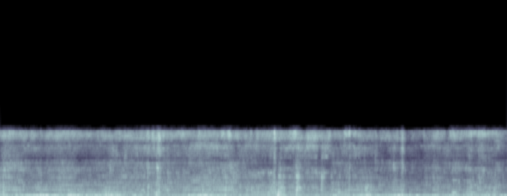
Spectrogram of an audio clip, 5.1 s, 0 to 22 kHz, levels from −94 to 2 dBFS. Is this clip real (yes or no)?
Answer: no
